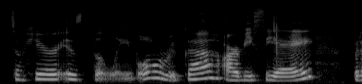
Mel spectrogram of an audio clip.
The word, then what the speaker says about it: RVCA: came in here these are adorable they're from Ruka so here is the label Ruka RVCA but it's pronounced Iruka it's a California brand appreciate that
